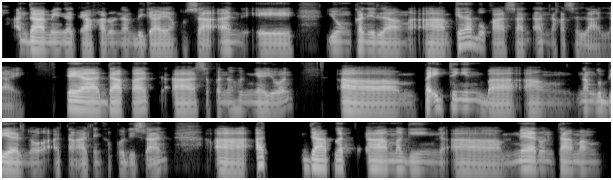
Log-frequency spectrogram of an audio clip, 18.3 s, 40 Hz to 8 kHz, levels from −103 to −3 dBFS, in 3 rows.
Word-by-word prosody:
Ang -, -, -3 dB
daming 90 Hz, -1 st, +6 dB
nagkakaroon 85 Hz, +1 st, -2 dB
ng 80 Hz, -, -18 dB
bigayan 80 Hz, -1 st, -1 dB
kung -, -, -12 dB
saan 90 Hz, -1 st, +1 dB, 0.2 s
eh, 80 Hz, -1 st, 0 dB, 0.3 s
yung 95 Hz, -2 st, -7 dB
kanilang, 90 Hz, -4 st, -1 dB, 0.2 s
ah, 80 Hz, +2 st, 0 dB
kinabukasan 130 Hz, -, -3 dB
ang -, -, -4 dB
nakasalalay. 65 Hz, +1 st, -9 dB, 0.4 s
Kaya 95 Hz, -3 st, +9 dB
dapat, 95 Hz, 0 st, +4 dB, 0.2 s
ah, 85 Hz, 0 st, +4 dB
sa 85 Hz, -, -10 dB
panahon 90 Hz, +1 st, -11 dB
ngayon, 85 Hz, -2 st, -3 dB, 0.6 s
um, 80 Hz, -2 st, +1 dB
paigtingin 110 Hz, 0 st, +2 dB
ba 80 Hz, -1 st, 0 dB
ang 85 Hz, -1 st, -7 dB, 0.2 s
ng 100 Hz, 0 st, -5 dB
gobyerno 90 Hz, -3 st, +1 dB
at -, -, -8 dB
ng -, -, -4 dB
ating -, -, -14 dB
kapulisan, -, -, -4 dB, 0.5 s
ah, 85 Hz, -3 st, +3 dB
at -, -, +3 dB, 0.3 s
dapat, 110 Hz, -1 st, +2 dB, 0.2 s
ah, 105 Hz, -1 st, +4 dB
maging 95 Hz, -2 st, -5 dB
ah, 80 Hz, -2 st, -2 dB
meron 100 Hz, +1 st, +3 dB
tamang 95 Hz, -1 st, -2 dB
90 Hz, 125 wpm, -28 LUFS, 80-95 Hz, 0.6 s, Kaya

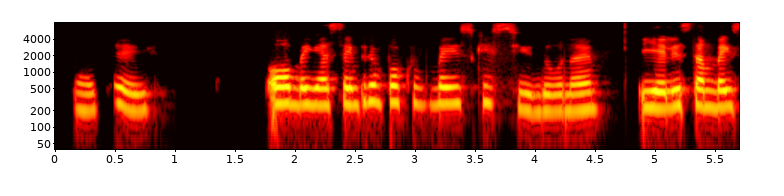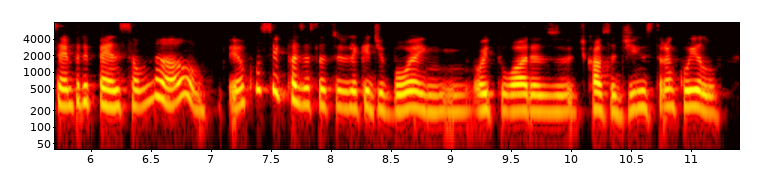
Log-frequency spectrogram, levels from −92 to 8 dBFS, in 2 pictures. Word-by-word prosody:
Não 205 Hz, -1 st, -8 dB
sei. 205 Hz, -6 st, -3 dB, 0.9 s
Homem 260 Hz, -1 st, +5 dB
é 250 Hz, -, +2 dB
sempre 260 Hz, +3 st, +1 dB
um 280 Hz, -, -6 dB
pouco 280 Hz, -1 st, -2 dB
meio 270 Hz, +1 st, +1 dB
esquecido, 210 Hz, -8 st, -6 dB
né. 205 Hz, +2 st, -1 dB, 0.3 s
E 225 Hz, 0 st, +2 dB
eles 240 Hz, +3 st, +2 dB
também 235 Hz, -1 st, +3 dB
sempre 265 Hz, +3 st, 0 dB
pensam: 240 Hz, -1 st, 0 dB
"Não, 325 Hz, -, +1 dB, 0.2 s
eu 250 Hz, +3 st, -1 dB
consigo 470 Hz, -, -2 dB
fazer 285 Hz, -5 st, +4 dB
essa 250 Hz, -2 st, -3 dB
trilha 230 Hz, -2 st, -3 dB
aqui 230 Hz, +1 st, -1 dB
de 210 Hz, 0 st, -4 dB
boa 205 Hz, +4 st, +2 dB
em 195 Hz, -1 st, -6 dB
8 205 Hz, 0 st, -1 dB
horas 195 Hz, -1 st, +2 dB, 0.2 s
de -, -, -22 dB
calça 210 Hz, -3 st, +2 dB
jeans, 210 Hz, +5 st, -4 dB
tranquilo. 235 Hz, -7 st, +1 dB
235 Hz, 165 wpm, -25 LUFS, 205-265 Hz, 0.9 s, Homem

